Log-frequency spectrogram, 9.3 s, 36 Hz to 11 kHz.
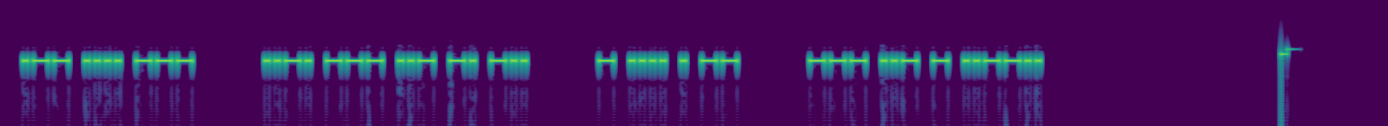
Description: Morse code, heard as a keyed tone, about 36 wpm, 700 Hz. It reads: WHO FOUND THEM OUT?
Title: 2x Word-Spacing - Sentences from Top 300 Words - 35wpm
